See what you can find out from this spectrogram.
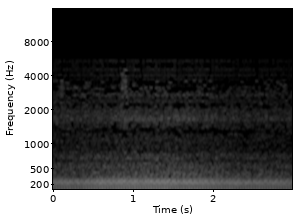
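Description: A car engine hums steadily at a constant, moderate level, like a vehicle cruising along the road. The low droning tone stays even throughout, with no voices.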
